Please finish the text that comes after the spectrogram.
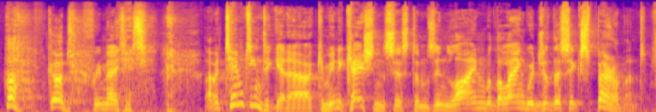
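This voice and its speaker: A man's voice: high voice, very animated, a little fast, a bit bright, a little hiss or hum, heavily acted. An actor playing an eager, proud alien scientist who formally explains his experiment in a radio play. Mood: eager, welcoming. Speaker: lead scientist presenting a project. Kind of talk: radio play dialogue, expository.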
